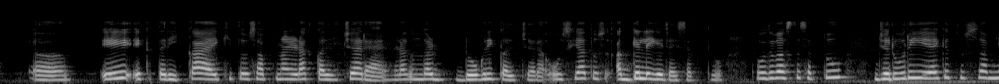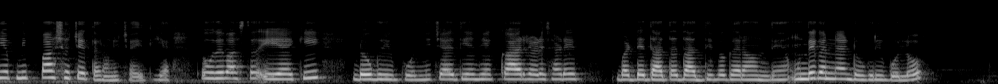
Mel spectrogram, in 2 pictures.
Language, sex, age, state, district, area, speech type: Dogri, female, 18-30, Jammu and Kashmir, Samba, urban, spontaneous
